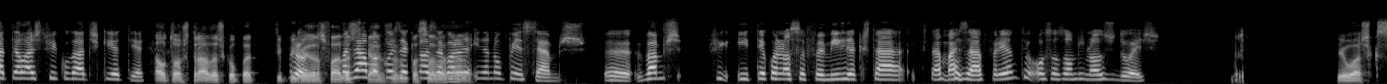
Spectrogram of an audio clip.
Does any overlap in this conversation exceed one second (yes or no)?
yes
